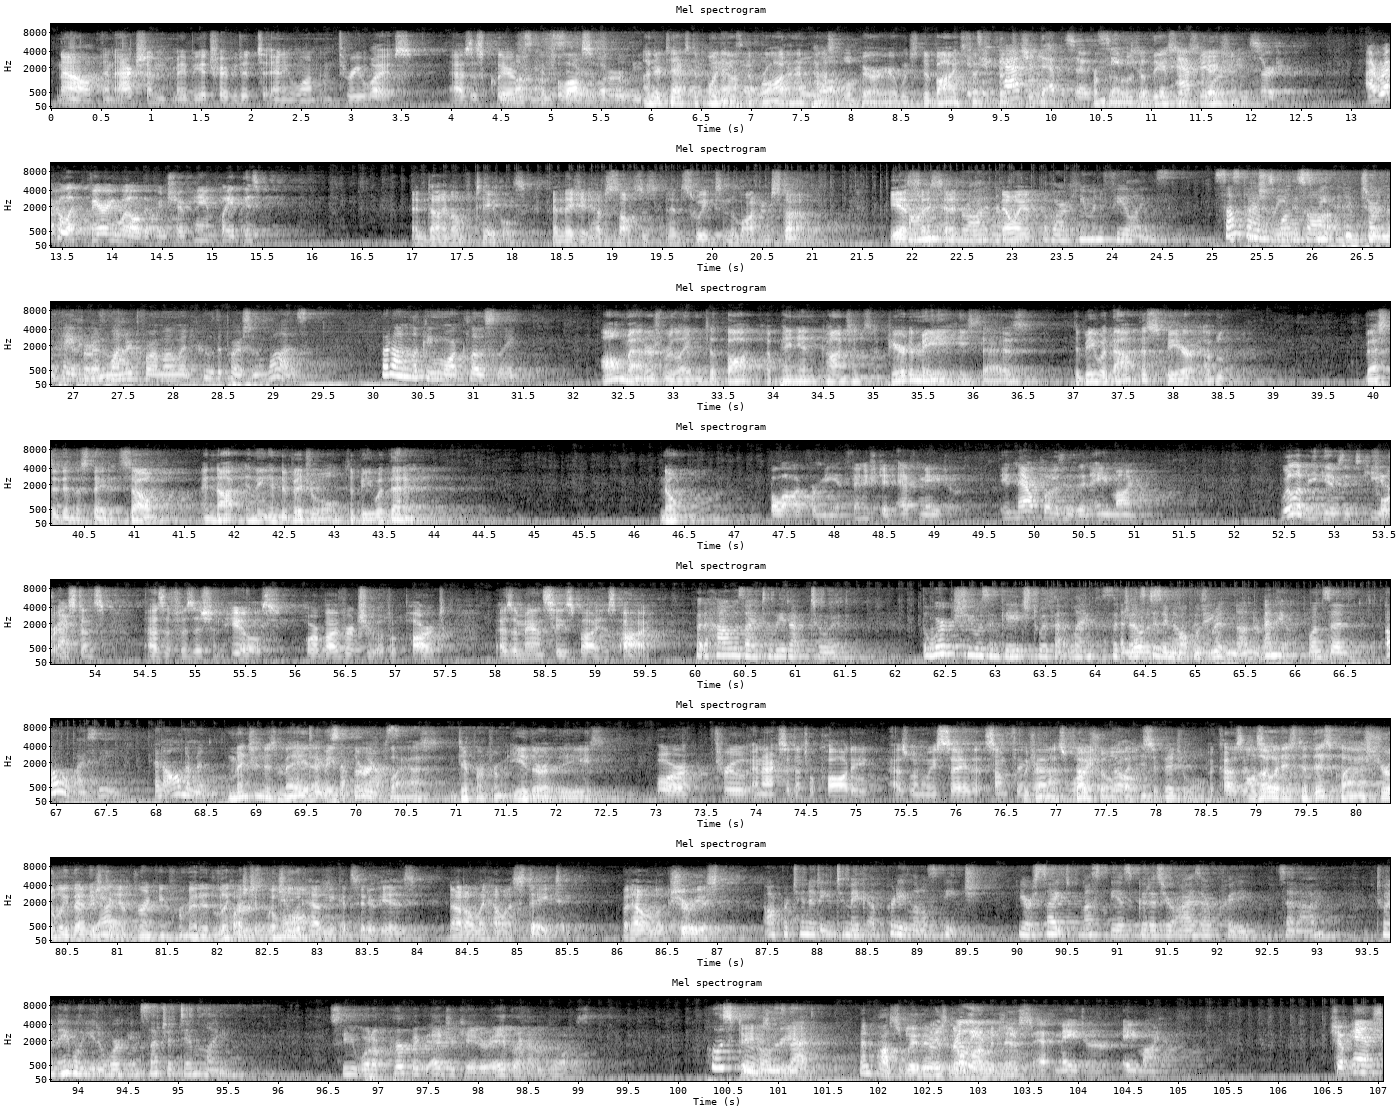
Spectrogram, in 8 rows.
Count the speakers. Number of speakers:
7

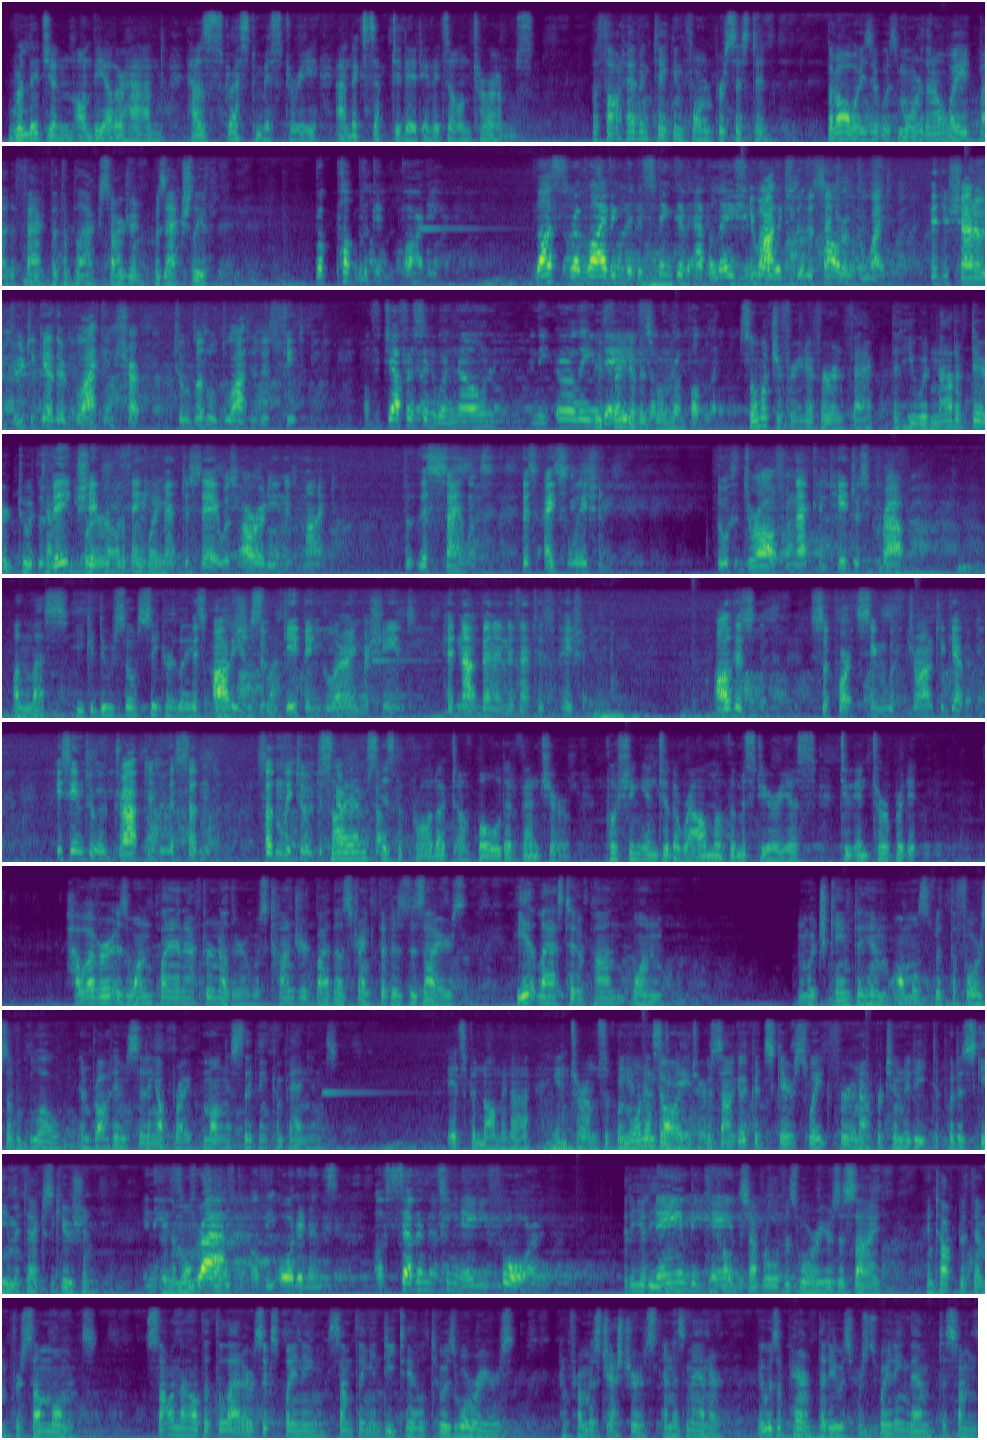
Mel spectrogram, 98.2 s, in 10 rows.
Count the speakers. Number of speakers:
4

